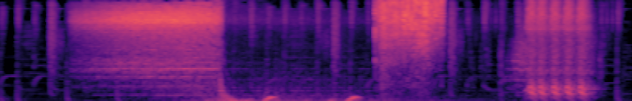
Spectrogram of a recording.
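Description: Digital pack-opening sound effect over background music: a swelling whoosh builds for over a second into a deep boom, the loudest part, then a short bright crash, and a quick run of sparkly chime notes near the end.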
